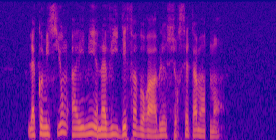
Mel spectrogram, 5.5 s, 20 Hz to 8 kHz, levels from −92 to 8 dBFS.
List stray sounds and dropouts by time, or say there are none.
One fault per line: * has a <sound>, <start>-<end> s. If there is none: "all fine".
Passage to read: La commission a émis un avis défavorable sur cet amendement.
* has a dropout, 4.1-4.2 s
